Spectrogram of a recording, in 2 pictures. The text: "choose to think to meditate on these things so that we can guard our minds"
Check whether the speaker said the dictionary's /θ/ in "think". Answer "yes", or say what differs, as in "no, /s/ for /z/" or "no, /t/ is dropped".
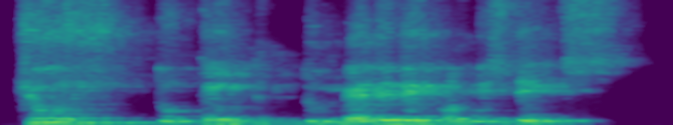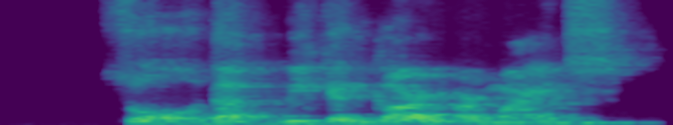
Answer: no, /t/ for /θ/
